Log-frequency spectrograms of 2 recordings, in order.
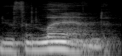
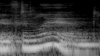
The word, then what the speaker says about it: Newfoundland: They made us say, understand, Newfoundland. Oh. That's the way you say Newfoundland.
